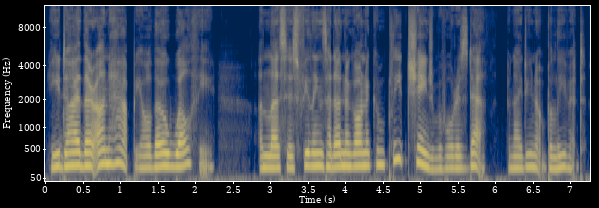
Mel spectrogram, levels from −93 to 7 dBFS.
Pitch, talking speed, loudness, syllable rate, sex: 205 Hz, 190 wpm, -18 LUFS, 6.3 syllables/s, female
